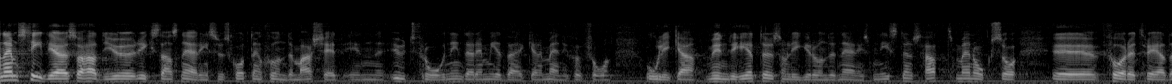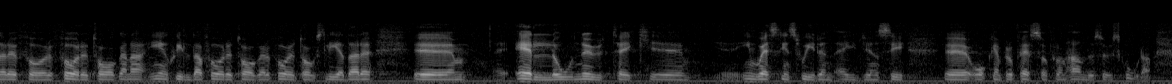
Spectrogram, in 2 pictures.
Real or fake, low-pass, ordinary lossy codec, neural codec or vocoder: real; 7.2 kHz; none; none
